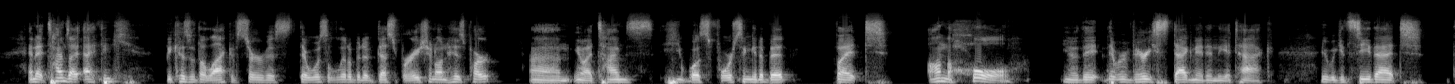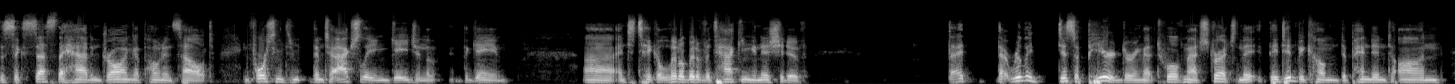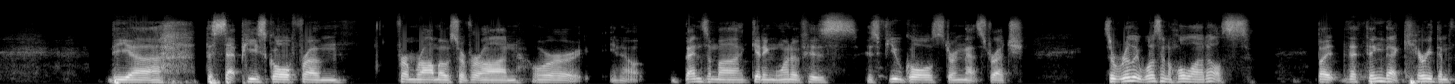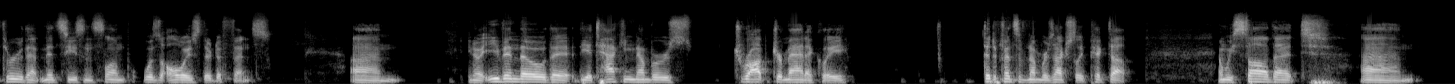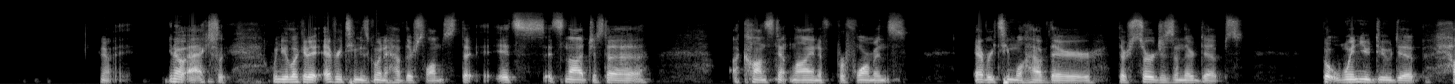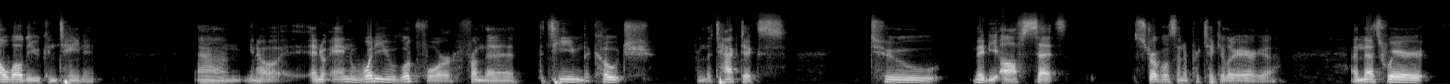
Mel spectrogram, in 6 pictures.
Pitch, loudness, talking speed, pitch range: 110 Hz, -16 LUFS, 170 wpm, 100-115 Hz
